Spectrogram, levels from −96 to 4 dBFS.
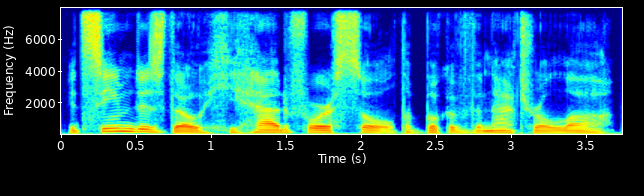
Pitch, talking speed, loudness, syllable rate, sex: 115 Hz, 240 wpm, -20 LUFS, 5.0 syllables/s, male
